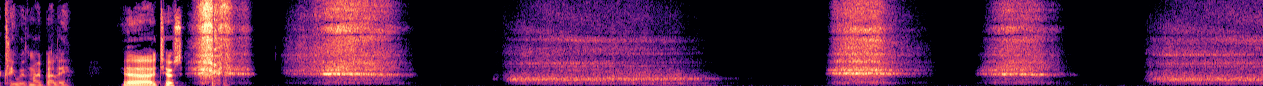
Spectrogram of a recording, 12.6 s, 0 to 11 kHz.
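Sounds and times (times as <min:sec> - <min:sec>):
speech: 0:00.0 - 0:02.5
person breathing deeply during a breathing exercise: 0:02.8 - 0:04.2, 0:05.0 - 0:07.5, 0:08.2 - 0:10.8, 0:11.4 - 0:12.6.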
